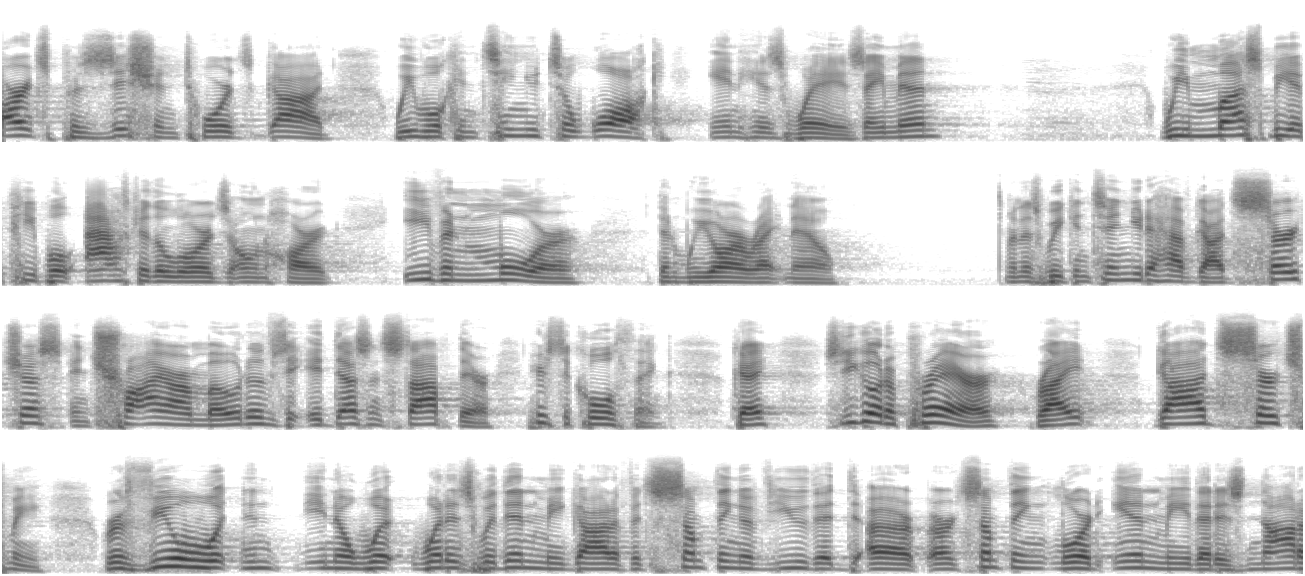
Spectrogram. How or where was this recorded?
large echoing room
